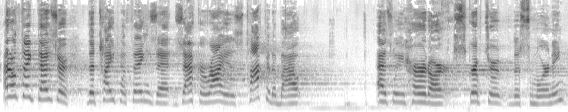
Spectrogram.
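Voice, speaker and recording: Slow high-voiced woman preaching in a church. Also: sharp tone. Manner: earnest, asks the congregation questions. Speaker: pastor. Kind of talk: sermon. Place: church sanctuary. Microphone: church microphone, switching mics. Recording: long church reverb.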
